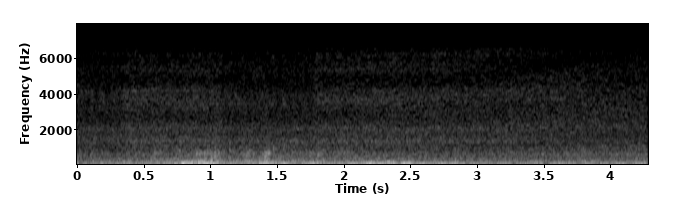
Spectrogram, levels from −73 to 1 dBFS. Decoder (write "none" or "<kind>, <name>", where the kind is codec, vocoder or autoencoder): none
